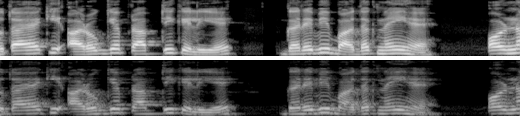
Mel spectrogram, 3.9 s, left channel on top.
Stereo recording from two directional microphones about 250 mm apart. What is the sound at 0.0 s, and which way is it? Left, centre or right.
Speech, left.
